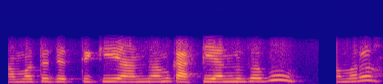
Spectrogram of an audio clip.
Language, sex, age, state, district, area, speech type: Odia, female, 18-30, Odisha, Kendujhar, urban, conversation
